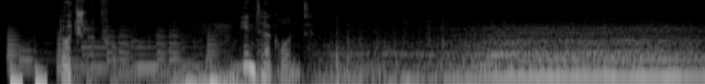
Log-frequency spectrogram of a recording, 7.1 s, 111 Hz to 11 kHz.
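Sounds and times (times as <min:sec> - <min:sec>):
speech: 0:00.6 - 0:01.4, 0:02.4 - 0:03.5
motorboat engine droning as the boat speeds up leaving a harbor: 0:01.8 - 0:07.0.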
